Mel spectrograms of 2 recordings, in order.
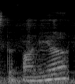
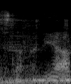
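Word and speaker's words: Stefania: is alessandra stephanie miani it is an italian name so the stephania is actually pronounced stephania but my whole life i've just said stephania for some reason and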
